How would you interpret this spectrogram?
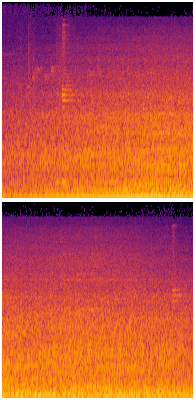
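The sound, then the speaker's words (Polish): A large truck's engine rumbles loudly and steadily, with a deep low hum and broad road noise, not fading out. “Swoje już zrobiliśmy, więc wracamy do domu.”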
